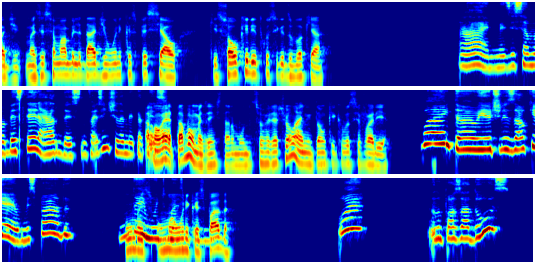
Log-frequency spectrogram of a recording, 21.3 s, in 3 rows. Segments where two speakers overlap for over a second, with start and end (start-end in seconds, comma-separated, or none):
15.9-17.1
